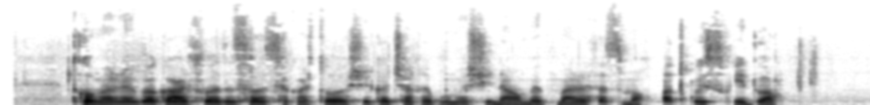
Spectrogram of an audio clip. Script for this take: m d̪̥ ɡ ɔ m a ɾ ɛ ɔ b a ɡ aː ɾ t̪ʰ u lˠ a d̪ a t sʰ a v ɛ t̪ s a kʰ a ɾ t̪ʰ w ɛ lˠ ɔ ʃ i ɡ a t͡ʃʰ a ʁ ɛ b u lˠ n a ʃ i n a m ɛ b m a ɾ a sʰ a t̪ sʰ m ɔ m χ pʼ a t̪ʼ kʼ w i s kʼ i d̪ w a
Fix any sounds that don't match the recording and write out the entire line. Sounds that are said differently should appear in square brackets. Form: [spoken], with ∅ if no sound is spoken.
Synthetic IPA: m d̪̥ ɡ ɔ m a ɾ ɛ ɔ b a ɡ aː ɾ t̪ʰ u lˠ a d̪ a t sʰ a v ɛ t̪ s a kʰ a ɾ t̪ʰ w ɛ lˠ ɔ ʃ i ɡ a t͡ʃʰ a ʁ ɛ b u lˠ [m] a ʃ i n a m ɛ b m a ɾ a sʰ a t̪ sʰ m ɔ [∅] χ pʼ a t̪ʼ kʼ w i s [qʼ] i d̪ w a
